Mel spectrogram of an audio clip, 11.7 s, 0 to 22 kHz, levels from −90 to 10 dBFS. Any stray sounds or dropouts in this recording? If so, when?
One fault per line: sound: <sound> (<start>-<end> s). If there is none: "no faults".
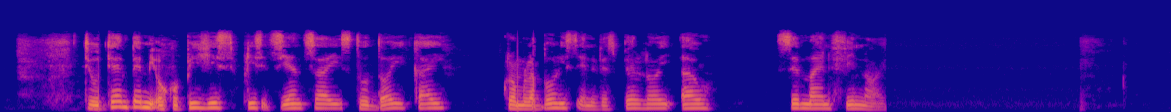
no faults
